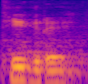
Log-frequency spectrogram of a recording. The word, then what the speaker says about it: Tiggre: Well, first, congratulations for pronouncing it Tigre, but I used to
